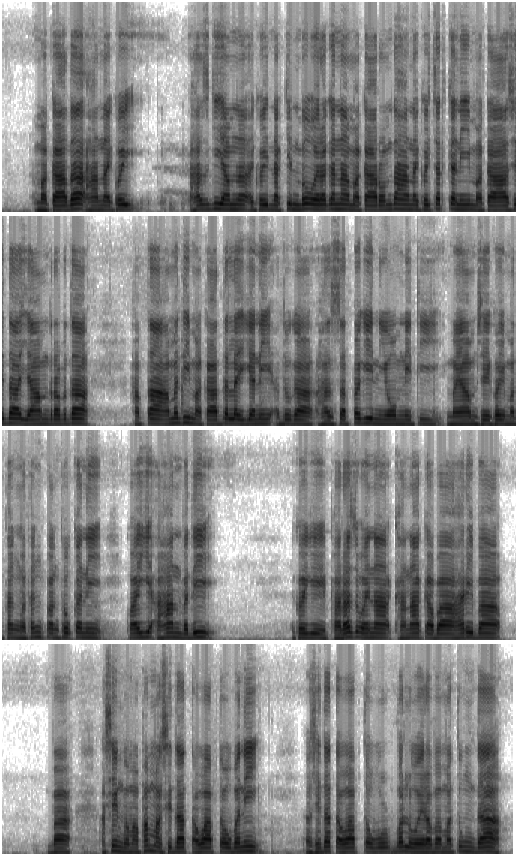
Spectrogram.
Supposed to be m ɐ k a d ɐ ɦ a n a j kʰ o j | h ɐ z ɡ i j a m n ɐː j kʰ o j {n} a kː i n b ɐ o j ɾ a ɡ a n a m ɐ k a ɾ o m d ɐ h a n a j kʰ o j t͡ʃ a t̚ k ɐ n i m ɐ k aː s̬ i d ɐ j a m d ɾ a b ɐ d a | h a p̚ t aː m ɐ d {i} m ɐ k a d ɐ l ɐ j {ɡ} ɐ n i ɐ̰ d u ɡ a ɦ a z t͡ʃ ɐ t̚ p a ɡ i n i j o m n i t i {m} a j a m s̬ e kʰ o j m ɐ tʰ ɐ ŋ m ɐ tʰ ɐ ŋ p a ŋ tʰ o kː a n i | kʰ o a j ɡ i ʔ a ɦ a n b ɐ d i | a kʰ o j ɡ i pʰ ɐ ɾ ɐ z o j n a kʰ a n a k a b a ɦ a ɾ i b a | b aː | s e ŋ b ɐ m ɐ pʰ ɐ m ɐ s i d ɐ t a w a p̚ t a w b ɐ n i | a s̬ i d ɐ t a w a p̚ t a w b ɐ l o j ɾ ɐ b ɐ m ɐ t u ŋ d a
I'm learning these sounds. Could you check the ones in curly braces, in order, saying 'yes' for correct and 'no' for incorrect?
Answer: yes, yes, yes, yes

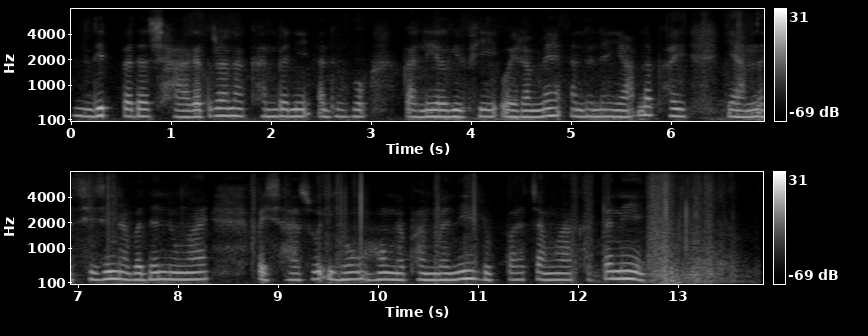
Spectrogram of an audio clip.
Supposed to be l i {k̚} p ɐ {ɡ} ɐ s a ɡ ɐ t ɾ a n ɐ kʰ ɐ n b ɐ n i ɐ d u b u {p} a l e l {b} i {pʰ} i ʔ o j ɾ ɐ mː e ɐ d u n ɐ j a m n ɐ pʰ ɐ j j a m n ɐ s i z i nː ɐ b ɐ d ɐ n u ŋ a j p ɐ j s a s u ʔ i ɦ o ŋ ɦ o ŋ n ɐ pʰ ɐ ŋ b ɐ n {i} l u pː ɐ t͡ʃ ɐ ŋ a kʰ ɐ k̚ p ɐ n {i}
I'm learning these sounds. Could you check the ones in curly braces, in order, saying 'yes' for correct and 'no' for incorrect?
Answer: no, no, no, no, yes, yes, yes

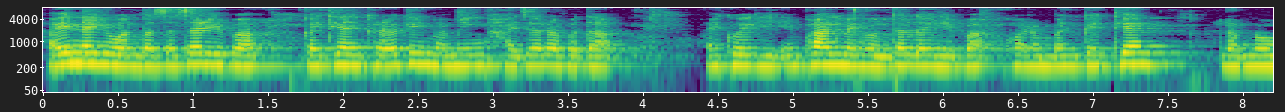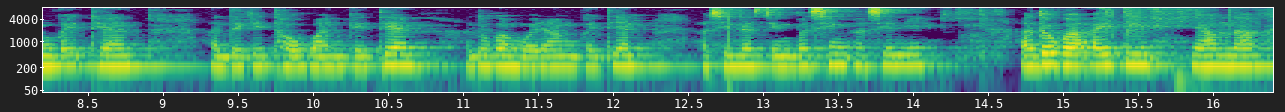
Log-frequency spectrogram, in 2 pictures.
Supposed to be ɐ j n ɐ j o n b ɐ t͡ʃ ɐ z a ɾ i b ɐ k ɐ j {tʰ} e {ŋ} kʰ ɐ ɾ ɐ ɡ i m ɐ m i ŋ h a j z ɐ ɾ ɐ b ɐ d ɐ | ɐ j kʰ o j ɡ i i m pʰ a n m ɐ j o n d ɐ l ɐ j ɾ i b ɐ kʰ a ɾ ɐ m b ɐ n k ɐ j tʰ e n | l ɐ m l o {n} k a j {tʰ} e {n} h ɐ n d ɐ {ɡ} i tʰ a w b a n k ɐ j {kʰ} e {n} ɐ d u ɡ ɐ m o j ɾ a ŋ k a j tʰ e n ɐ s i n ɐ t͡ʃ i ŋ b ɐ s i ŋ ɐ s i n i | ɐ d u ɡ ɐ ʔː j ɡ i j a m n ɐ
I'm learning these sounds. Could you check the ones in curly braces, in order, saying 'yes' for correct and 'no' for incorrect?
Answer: yes, no, no, yes, yes, yes, no, yes

